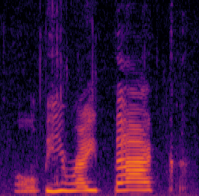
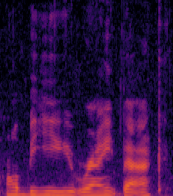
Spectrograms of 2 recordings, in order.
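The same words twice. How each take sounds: First: High sing-song call. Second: Said in the usual way. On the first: Shown as a demonstration. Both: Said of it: "repeats it sing-song".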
